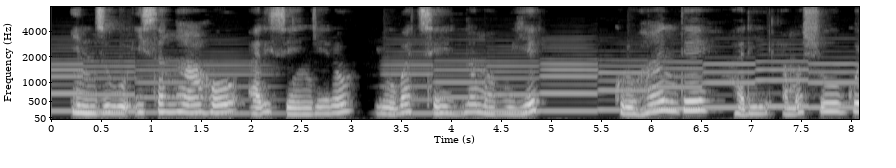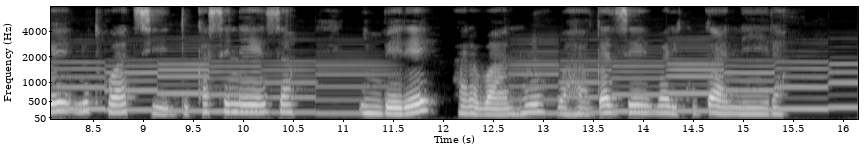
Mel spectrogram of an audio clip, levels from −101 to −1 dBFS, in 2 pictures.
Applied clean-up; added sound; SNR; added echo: none; Wind instrument, woodwind instrument; 12 dB; none.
